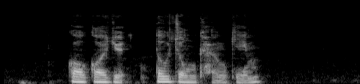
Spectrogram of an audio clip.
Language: Cantonese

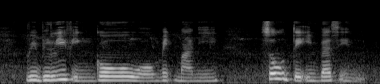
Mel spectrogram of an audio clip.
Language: English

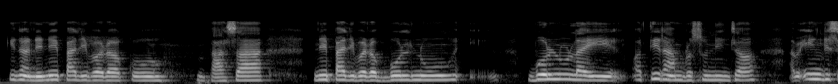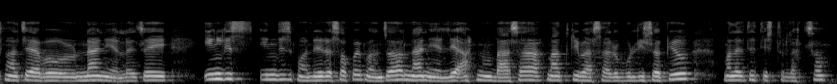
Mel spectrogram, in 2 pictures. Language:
Nepali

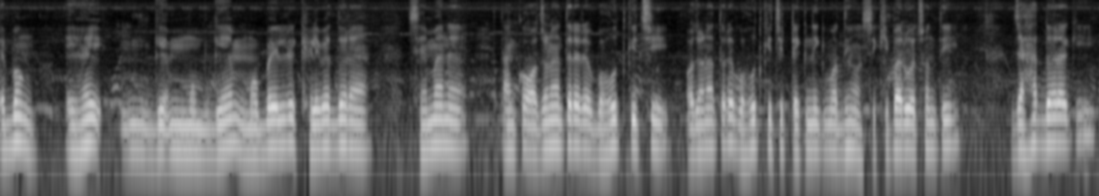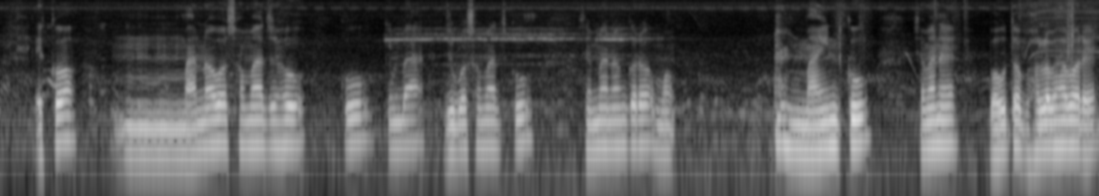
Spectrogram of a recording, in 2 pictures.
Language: Odia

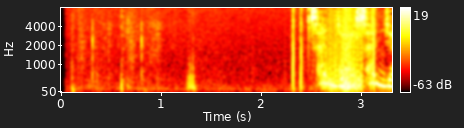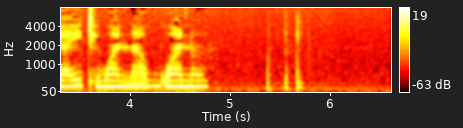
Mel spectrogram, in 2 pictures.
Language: Ganda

